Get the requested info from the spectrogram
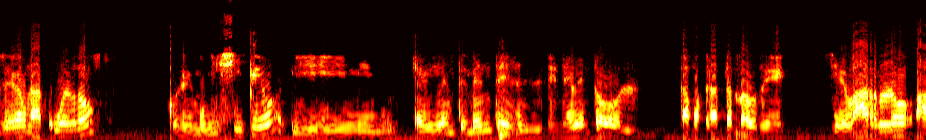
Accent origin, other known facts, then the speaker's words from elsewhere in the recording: Villa Dolores, Córdoba, Argentina; born there; now in Córdoba, Argentina; Mira, yo soy nacido en Villa Dolores.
